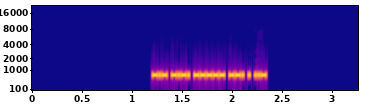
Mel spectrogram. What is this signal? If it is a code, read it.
Morse code, heard as a keyed tone, about 78 wpm, 700 Hz. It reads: KC0GEU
